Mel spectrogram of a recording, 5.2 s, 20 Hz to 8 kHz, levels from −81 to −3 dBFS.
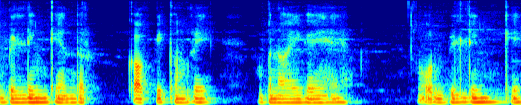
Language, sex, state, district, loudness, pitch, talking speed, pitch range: Hindi, male, Chhattisgarh, Sukma, -23 LUFS, 110 Hz, 140 wpm, 105-110 Hz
